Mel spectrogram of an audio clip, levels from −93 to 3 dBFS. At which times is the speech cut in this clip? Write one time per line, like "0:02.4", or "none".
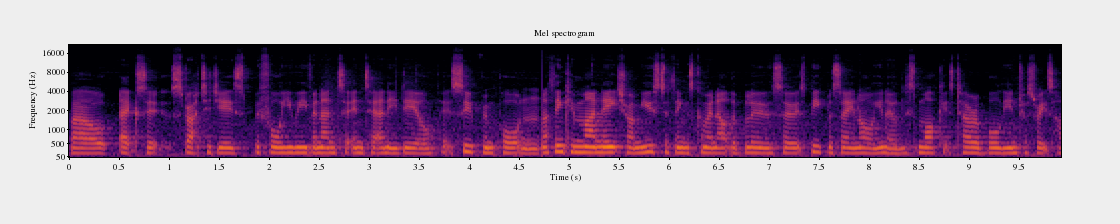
0:04.7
